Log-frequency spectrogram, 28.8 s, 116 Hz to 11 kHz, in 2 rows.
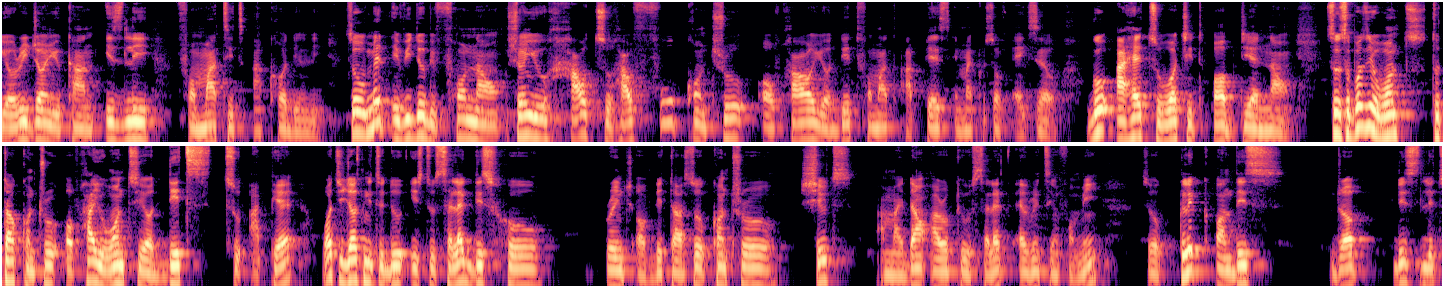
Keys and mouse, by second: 0.2 click, 1.5 click, 7.7 click, 8.7 click, 9.6 click, 16.0 click, 19.1 click, 21.4 click, 22.8 ctrl+shift+Down.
